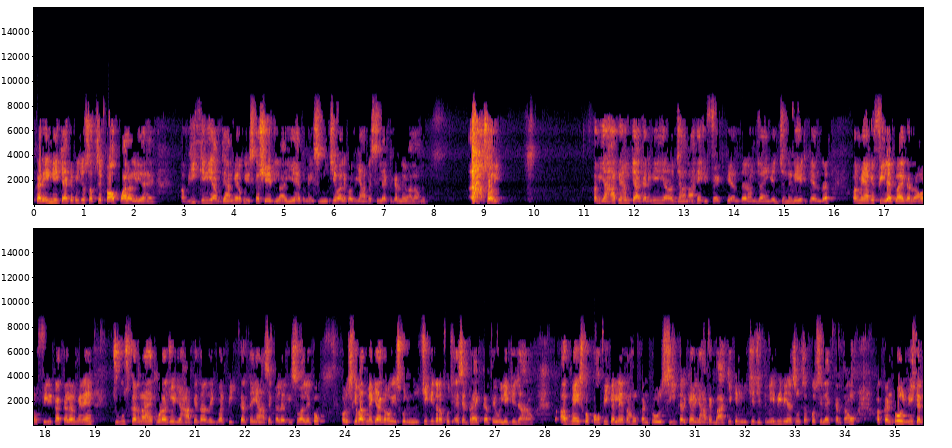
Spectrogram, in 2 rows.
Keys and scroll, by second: 30.1 ctrl+c, 35.3 ctrl+v.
